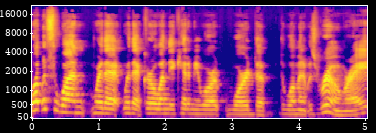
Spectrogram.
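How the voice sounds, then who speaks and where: A woman with an American accent at a medium pitch, a fairly quick pace with hardly any pauses, and big swings in loudness. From US Midwest, Chicago suburbs. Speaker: author. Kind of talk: casual chat. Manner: halting, many repetitions.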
